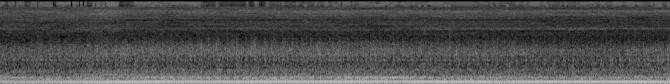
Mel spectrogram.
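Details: Land Rover Defender 300Tdi diesel on its first drive after rebuild, in first gear: even clatter with a firm low hum and no odd knocks. Healthy-sounding engine.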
